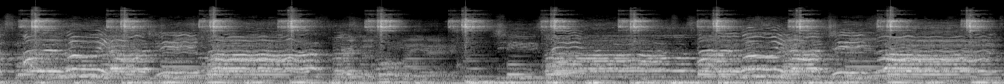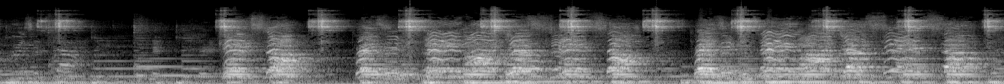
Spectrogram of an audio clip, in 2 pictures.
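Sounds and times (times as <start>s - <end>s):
choir singing a hymn: 0.0s - 11.1s, 12.1s - 20.0s
jingle on each beat: 0.0s - 20.0s
keyboard accompaniment: 0.0s - 20.0s.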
